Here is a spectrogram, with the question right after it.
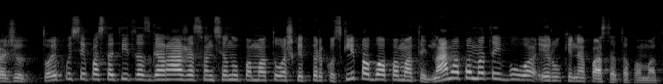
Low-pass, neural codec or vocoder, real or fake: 9.9 kHz; none; real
